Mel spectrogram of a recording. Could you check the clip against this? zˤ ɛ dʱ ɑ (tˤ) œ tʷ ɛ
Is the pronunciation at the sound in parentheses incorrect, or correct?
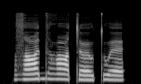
incorrect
